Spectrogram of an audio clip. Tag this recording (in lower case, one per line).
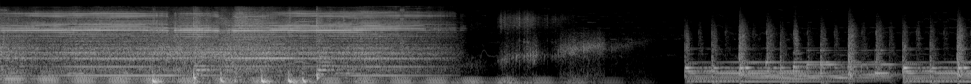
tools
music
